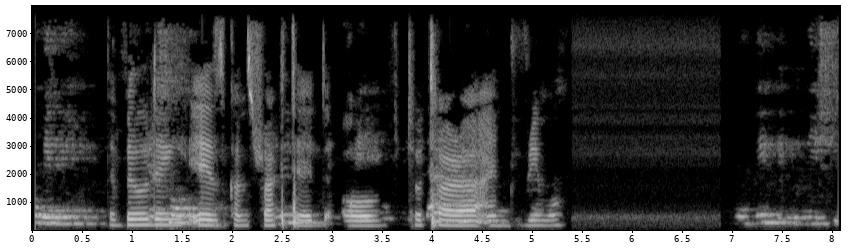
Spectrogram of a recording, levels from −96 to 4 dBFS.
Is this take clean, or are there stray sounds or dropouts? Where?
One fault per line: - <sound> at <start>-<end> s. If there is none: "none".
none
